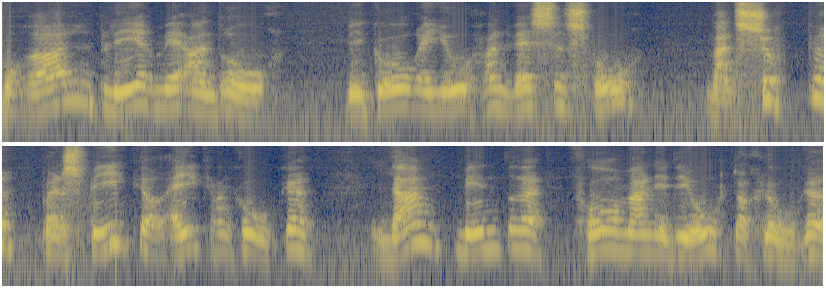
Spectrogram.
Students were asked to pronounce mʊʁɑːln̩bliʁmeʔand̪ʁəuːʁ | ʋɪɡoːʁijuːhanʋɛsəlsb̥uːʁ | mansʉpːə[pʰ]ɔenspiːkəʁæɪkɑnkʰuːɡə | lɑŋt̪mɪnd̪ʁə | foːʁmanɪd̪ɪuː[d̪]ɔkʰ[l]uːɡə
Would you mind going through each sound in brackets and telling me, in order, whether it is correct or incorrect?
correct, incorrect, correct

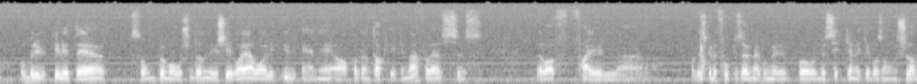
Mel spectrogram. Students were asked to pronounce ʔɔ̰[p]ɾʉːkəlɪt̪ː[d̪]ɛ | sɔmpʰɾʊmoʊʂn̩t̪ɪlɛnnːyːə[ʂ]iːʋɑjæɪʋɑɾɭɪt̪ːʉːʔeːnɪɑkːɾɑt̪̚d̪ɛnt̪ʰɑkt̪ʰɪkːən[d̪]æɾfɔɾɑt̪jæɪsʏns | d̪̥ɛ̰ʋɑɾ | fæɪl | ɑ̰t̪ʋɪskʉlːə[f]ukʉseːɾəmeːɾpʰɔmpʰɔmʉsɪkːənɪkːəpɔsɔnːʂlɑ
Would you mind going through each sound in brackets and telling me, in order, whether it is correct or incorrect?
incorrect, correct, correct, correct, correct

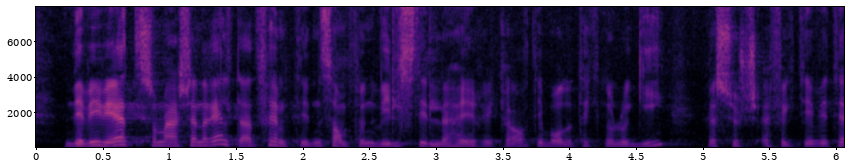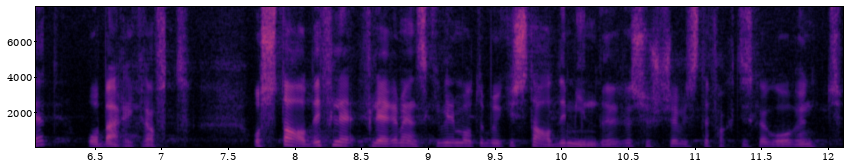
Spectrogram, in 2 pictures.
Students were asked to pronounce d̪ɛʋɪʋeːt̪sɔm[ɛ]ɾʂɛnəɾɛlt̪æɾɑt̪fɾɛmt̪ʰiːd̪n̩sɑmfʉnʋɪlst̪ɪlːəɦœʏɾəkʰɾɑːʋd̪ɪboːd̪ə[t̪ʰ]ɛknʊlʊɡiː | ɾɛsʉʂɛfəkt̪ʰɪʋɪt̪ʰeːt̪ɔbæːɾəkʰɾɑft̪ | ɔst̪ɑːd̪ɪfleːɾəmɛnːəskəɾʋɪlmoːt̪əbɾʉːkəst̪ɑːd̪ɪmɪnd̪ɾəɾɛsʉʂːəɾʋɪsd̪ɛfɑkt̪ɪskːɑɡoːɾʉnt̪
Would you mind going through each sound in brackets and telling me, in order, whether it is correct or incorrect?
incorrect, correct

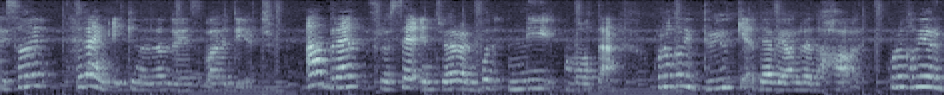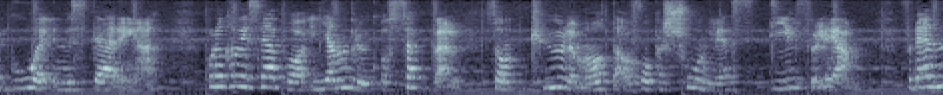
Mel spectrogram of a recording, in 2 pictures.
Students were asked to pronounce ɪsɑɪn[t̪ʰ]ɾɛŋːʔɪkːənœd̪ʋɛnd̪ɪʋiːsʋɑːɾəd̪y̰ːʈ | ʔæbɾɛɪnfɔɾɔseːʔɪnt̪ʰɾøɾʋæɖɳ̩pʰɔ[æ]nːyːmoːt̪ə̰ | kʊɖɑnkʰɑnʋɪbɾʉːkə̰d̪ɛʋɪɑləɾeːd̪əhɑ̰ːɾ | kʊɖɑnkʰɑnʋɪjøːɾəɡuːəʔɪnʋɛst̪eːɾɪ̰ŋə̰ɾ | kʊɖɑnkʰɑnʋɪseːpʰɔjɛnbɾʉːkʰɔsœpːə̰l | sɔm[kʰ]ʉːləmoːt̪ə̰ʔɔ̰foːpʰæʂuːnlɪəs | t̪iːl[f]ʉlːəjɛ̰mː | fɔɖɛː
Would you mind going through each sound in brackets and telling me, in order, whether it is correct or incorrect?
correct, incorrect, correct, correct

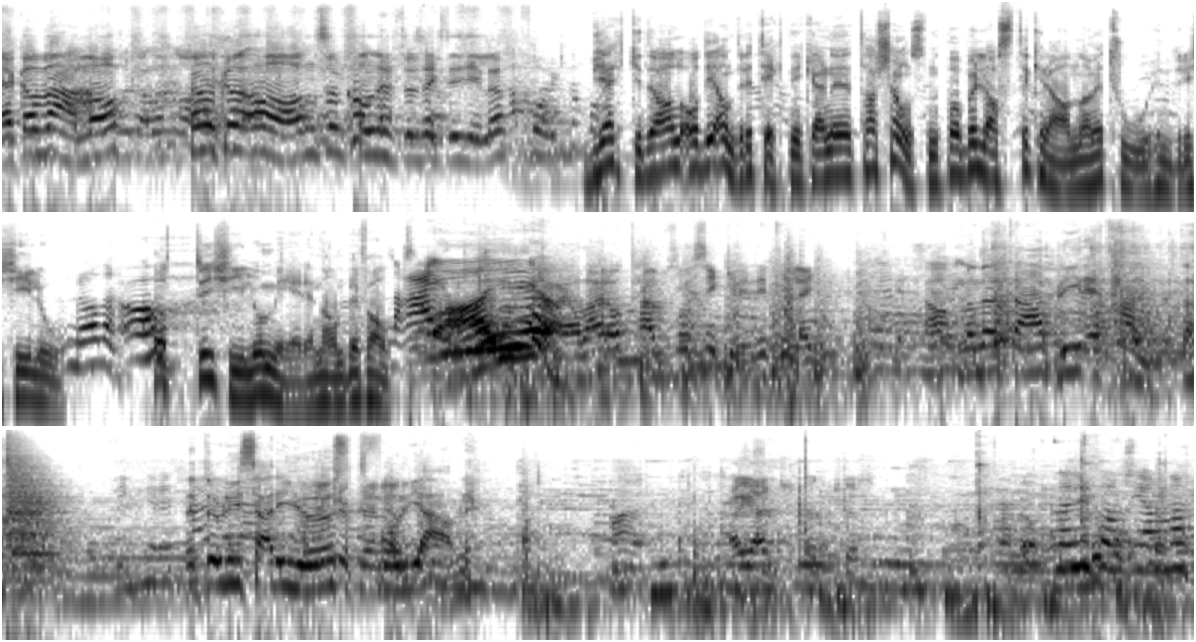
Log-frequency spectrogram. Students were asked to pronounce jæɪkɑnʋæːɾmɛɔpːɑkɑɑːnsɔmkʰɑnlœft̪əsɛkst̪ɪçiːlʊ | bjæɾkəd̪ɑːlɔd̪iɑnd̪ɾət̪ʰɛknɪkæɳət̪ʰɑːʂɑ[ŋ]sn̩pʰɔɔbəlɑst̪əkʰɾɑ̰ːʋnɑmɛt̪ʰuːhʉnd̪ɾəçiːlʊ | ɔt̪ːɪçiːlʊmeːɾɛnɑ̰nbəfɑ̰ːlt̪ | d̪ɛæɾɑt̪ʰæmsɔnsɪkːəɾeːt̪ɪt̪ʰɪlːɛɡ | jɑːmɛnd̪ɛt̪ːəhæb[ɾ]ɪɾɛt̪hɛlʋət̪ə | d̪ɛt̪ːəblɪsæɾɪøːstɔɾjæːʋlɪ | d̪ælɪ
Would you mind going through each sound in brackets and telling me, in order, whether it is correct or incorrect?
correct, incorrect

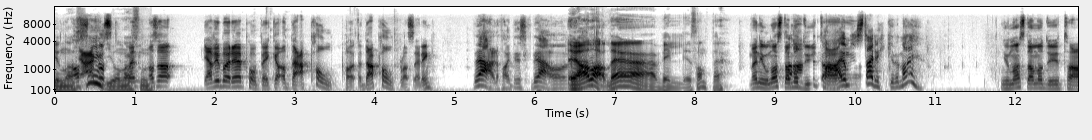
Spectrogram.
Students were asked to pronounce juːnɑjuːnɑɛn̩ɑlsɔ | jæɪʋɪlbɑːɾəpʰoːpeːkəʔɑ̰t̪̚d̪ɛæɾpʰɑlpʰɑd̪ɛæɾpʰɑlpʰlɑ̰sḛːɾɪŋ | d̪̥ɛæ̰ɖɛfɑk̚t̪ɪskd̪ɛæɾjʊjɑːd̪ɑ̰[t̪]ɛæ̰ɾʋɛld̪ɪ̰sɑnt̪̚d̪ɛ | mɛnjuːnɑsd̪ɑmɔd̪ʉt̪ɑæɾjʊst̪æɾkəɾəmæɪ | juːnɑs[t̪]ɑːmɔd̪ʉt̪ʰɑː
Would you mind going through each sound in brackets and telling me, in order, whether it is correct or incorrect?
incorrect, incorrect

